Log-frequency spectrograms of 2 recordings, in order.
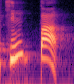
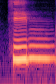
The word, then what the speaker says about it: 김: 자, 그 다음에 김밥, 김밥, 2음절이에요.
